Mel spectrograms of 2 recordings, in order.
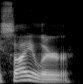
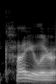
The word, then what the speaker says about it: Cyler: This one has R.J. Cyler, or R.J. Kyler. I've heard it pronounced both ways.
